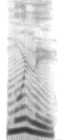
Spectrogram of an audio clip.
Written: ಮೊಳ್ಳೆ

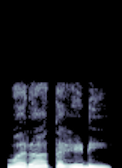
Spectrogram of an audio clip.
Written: ವರಾತಹಿಡಿ

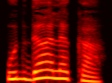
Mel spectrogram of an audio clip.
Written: ಉದ್ದಾಲಕ

